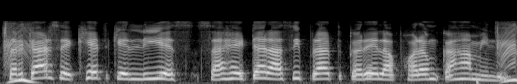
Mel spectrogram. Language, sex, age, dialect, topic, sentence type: Bhojpuri, female, <18, Southern / Standard, agriculture, question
